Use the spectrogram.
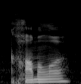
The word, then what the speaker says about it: Kamala: This is just a chart of by the way, it's pronounced Kamala.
